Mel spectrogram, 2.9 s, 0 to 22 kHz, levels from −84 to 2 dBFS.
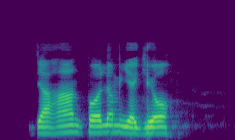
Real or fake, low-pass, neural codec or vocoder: fake; 7.2 kHz; codec, 24 kHz, 1.2 kbps, DualCodec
